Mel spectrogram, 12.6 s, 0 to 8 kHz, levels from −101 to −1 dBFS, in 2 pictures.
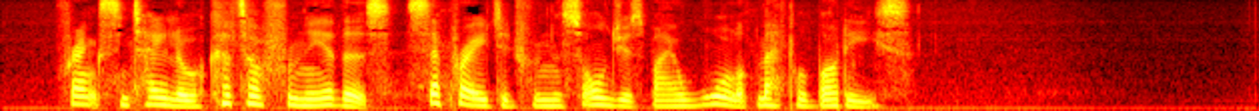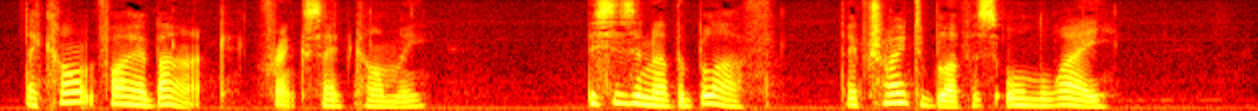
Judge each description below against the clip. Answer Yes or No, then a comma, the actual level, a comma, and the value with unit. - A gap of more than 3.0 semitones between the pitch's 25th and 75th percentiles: Yes, average, 4.2 semitones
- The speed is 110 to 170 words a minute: No, average, 180 wpm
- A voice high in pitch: No, medium, 170 Hz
